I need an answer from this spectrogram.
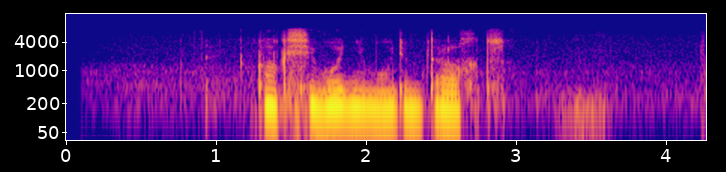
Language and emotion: Russian, neutral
